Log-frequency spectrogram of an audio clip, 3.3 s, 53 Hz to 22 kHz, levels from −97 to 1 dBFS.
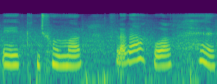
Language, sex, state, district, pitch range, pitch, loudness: Hindi, female, Haryana, Charkhi Dadri, 200-250 Hz, 215 Hz, -16 LUFS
